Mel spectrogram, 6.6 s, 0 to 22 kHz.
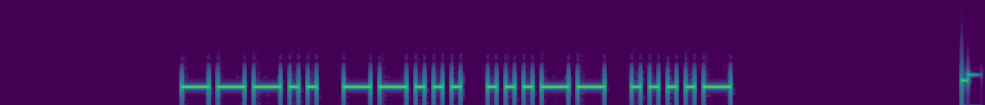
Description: Morse code, heard as a keyed tone, about 20 wpm, 700 Hz. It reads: 8734
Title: Common Cut Numbers - 4-Digit 20wpm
